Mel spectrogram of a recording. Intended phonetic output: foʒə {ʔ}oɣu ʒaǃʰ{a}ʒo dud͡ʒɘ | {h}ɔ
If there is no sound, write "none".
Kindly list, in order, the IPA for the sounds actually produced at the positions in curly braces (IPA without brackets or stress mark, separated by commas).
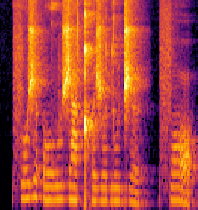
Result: ʔ, ə, f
